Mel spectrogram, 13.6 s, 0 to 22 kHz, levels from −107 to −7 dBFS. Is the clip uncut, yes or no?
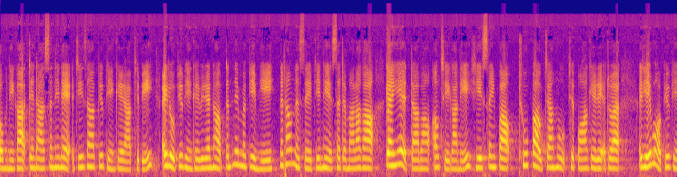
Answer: no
